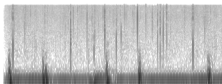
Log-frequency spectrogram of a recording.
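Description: Heartbeat-like low thumps in uneven pairs, about two a second, over a steady low hum, with faint crackle-like ticks: the produced intro of a song before the vocals come in.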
